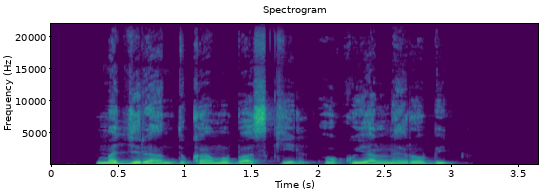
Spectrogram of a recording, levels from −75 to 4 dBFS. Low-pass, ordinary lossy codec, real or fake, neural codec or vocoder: none; none; real; none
